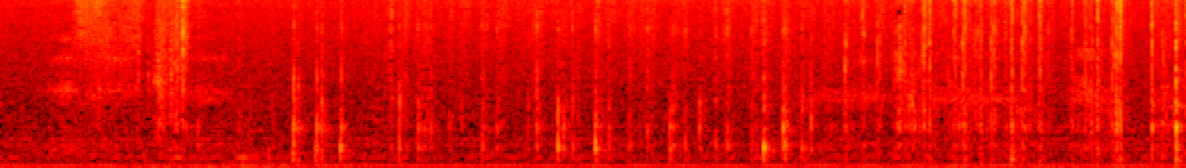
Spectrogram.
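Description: Many soft, short fingertip taps with no ring at all, some with a crisp papery crinkle, sit on top of a constant low hum in a small room. It sounds like a paperback's card cover under the fingers: light, dry, and damped by the pages behind it.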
